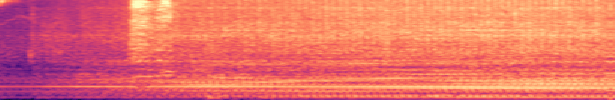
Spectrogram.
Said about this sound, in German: in der Speisekammer, da ist der Teufel los in Form einer schleudernden Waschmaschine. Ich kann es euch ja gleich mal akustisch rüberbringen und nehme euch da mal kurz mit hin.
